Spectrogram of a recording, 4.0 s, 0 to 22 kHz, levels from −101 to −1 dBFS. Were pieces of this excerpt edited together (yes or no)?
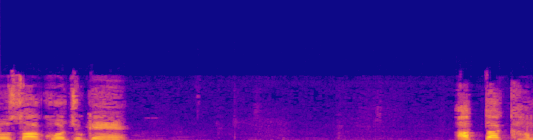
no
